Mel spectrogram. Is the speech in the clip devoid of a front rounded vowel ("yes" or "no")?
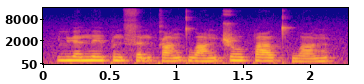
yes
